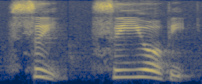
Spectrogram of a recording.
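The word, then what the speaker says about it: 水曜日: 曜日の時は水曜日と読みます。Thursday は木曜日です。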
